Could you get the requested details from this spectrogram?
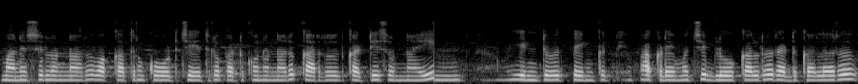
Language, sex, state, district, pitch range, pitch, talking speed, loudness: Telugu, female, Andhra Pradesh, Anantapur, 200-210 Hz, 205 Hz, 125 wpm, -20 LUFS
